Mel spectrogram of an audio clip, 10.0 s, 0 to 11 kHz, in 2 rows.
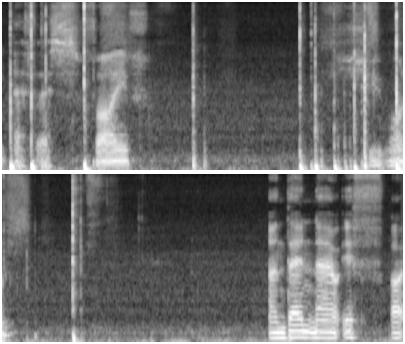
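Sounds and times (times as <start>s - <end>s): keyboard key presses: 3.7s - 6.1s.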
